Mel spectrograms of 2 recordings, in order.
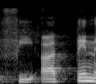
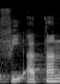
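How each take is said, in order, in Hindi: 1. आखिरी अक्षर का स्वर 'i' है। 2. आखिरी अक्षर का स्वर 'a' है। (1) "बल्कि फ़िआतिन है" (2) "ये फ़िआतन नहीं है"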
